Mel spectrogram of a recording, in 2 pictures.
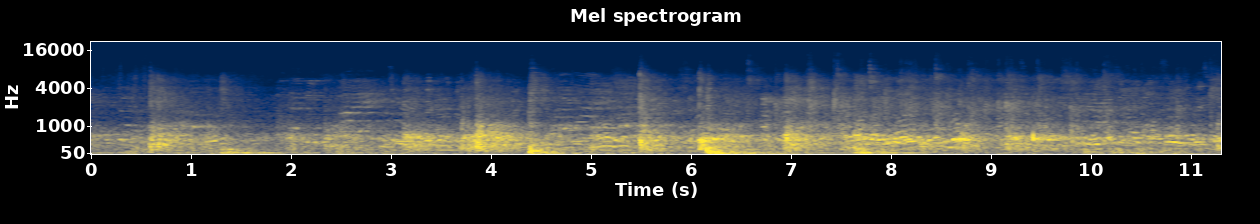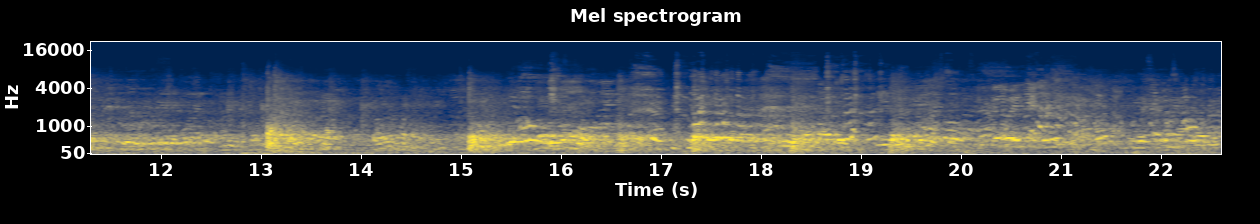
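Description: Young boys talk and call out, echoing in a large hall.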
